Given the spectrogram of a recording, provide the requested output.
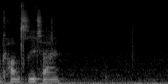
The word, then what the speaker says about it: Constantine: King Shark, Beast Boy, John Constantine. Oh, yeah. Those are three all like pretty great, I think. Wasn't Beast Boy? He just said Constantine and I'm angry, but it's fine. That's the proper pronunciation, you I don't care.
